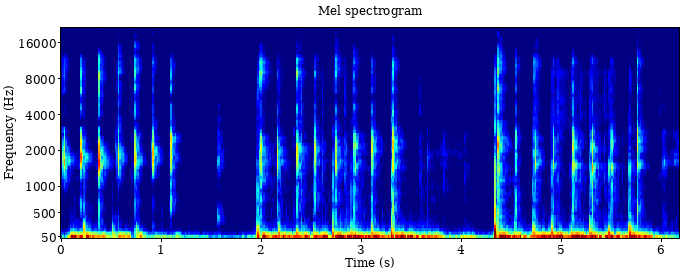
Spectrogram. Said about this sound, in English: And the woodpecker was just pecking away at this oak tree, and pieces of bark and wood were just falling down to the ground.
